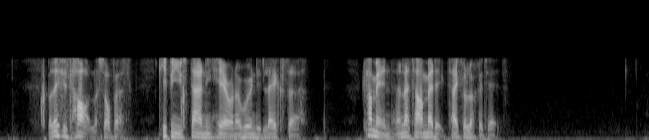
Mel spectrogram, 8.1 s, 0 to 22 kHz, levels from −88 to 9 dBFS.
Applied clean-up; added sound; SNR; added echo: none; Clapping; 17 dB; none.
